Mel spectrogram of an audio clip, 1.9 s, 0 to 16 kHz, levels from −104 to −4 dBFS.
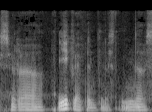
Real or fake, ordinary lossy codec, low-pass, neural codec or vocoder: fake; MP3, 64 kbps; 10.8 kHz; codec, 24 kHz, 3 kbps, HILCodec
